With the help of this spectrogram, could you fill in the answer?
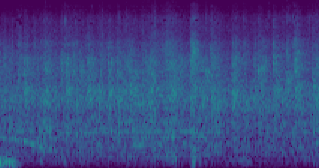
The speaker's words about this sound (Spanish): Dale el aplauso fuerte al Señor.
